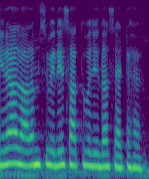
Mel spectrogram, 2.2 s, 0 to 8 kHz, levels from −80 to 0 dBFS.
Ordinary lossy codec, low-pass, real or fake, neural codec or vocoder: Opus, 24 kbps; 7.2 kHz; real; none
